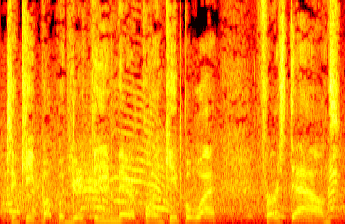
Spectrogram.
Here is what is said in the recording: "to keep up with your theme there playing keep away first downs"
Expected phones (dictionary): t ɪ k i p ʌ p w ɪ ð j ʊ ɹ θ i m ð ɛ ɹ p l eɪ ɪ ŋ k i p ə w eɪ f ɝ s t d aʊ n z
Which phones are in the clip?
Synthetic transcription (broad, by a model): t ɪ k i p ʌ p w ɪ ð j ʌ ɹ θ i m ð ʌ ɹ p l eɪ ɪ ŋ k i p ə w eɪ f ɝ s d aʊ n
